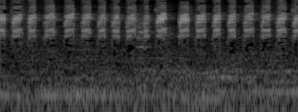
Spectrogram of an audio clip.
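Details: Female plain prinia (cici sawah), Ulujami, Central Java, calling to lure males with her extended klik series: about sixteen crisp, high notes in quick succession, slightly uneven in loudness.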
